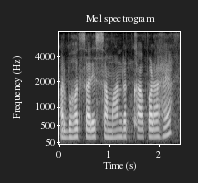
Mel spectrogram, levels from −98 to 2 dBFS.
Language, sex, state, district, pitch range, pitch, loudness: Hindi, female, Jharkhand, Deoghar, 195-205 Hz, 200 Hz, -17 LUFS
